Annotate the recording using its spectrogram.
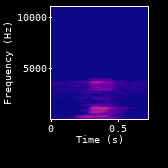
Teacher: the short flat tone, the pronunciation is as a flat tone but shorter and lighter, and there's no indicator for the short flat tone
